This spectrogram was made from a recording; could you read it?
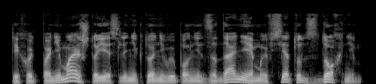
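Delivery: plain reading voice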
